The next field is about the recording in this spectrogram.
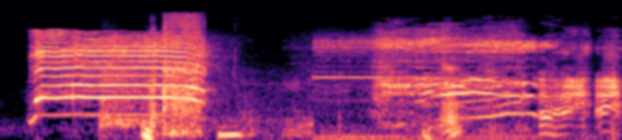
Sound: laugh; snort

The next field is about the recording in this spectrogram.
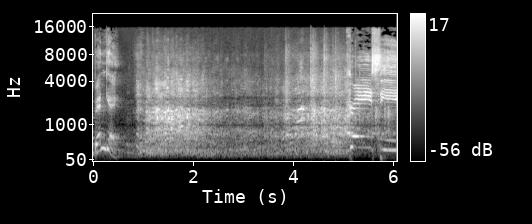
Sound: audience laughing

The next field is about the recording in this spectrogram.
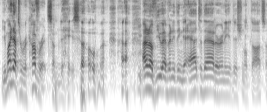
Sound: laughs

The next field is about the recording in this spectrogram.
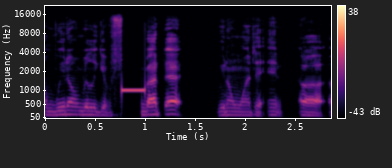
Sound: beep

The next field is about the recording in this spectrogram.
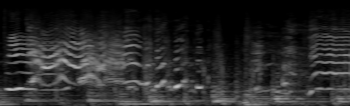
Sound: screams

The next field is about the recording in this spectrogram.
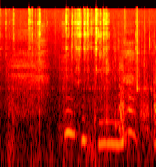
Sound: humming

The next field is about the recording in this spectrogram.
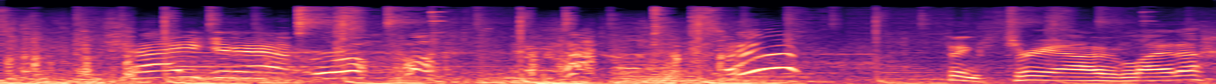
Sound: laughs

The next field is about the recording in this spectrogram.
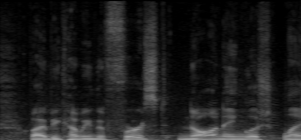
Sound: speaking foreign language

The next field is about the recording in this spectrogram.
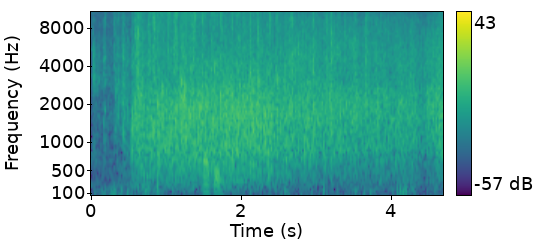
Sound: applause

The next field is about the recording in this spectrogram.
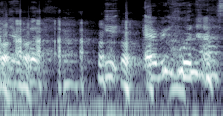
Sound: laughs

